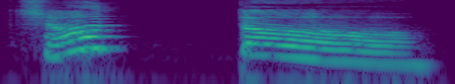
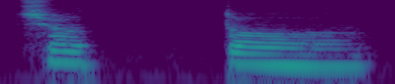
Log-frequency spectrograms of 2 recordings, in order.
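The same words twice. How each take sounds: First: The word is yelled loudly and sharply. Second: The word is said softly and hesitantly. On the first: Hey, that's rude. "if you sort of yell chotto" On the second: Something is difficult to do. "in a really hesitant little way like chotto"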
